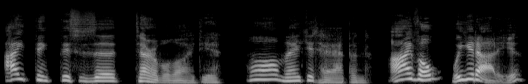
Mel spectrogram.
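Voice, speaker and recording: A man's voice: a little high, huge pitch swings, moderate pace, no echo, studio quality. An actor playing a jaded, showy middle-aged food critic turned hired space crewman in a video game, with wry, flippant, slangy delivery. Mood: wry, opinionated. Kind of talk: video game companion dialogue.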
